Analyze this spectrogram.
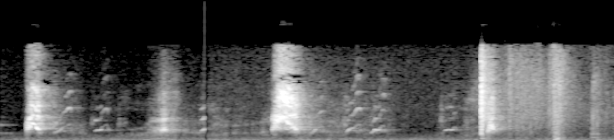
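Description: A raccoon gives short, harsh squeaky chirps and hissing bursts at irregular intervals.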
